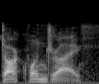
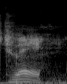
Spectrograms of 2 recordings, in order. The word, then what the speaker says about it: Daronedrei: It is pronounced Dark One Dry. Dry. Whoa. Shout out to Haxatronic for getting that wrong. Yeah, I thought it was Dre.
